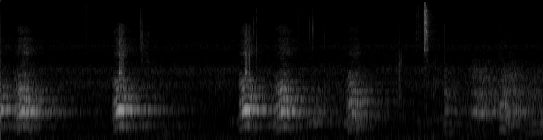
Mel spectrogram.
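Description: A hungry dog in a horror video game barks in a series of short, loud woofs and yips spaced about a second apart, with a low background hum beneath.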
